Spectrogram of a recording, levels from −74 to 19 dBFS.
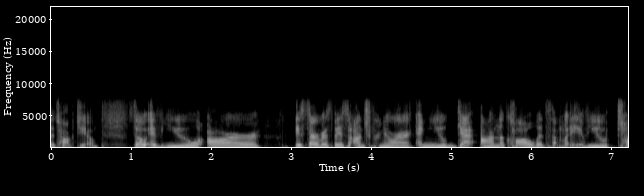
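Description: Throughout the speech, an AMR wideband (HD Voice) codec running at a very low rate, which fits its lowest 6.6 kbit/s mode, models the voice too coarsely and pads the top band with shaped noise, leaving it rough, raspy and heavily damaged, with nothing above 7.3 kHz.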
